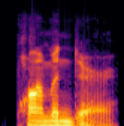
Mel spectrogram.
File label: "pomander", American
